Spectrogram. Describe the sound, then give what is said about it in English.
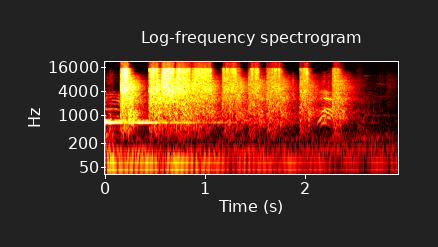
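Police officers fire a rapid volley of gunshots, many sharp cracks in quick succession, loud and dense throughout. “Shots fired.”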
